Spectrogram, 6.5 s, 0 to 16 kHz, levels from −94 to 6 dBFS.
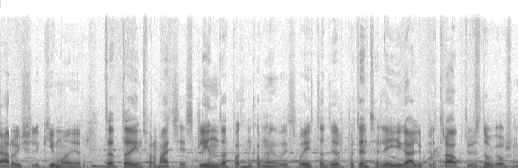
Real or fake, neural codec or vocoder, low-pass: real; none; 14.4 kHz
